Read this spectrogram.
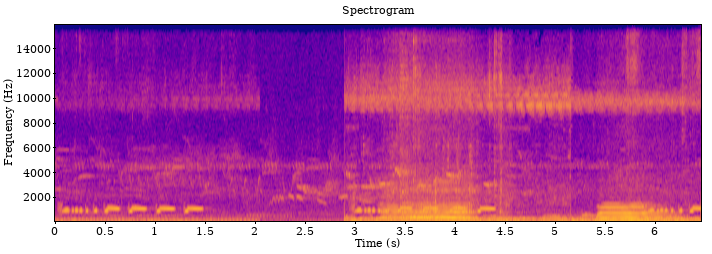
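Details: In a village beside vast rice fields, hungry cows are heard: a short series of hooked chirps, a brief quiet spell, then a loud, wavering moo and a second shorter one near the end.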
